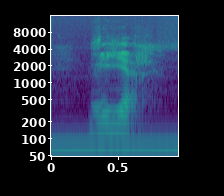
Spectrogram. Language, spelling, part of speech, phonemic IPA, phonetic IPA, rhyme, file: Dutch, wier, noun / pronoun, /ʋir/, [ʋiːr], -ir, Nl-wier.ogg
- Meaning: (noun) seaweed; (pronoun) whose (feminine, plural)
